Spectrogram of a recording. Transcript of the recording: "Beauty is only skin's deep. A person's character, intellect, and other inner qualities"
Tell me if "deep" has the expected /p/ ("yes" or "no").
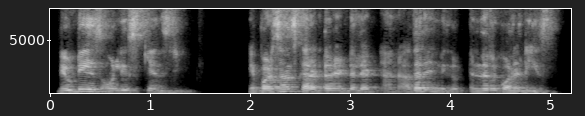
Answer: no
